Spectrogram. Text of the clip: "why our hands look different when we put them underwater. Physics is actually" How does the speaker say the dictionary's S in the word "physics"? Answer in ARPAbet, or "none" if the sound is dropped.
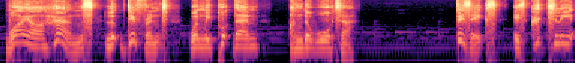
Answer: S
